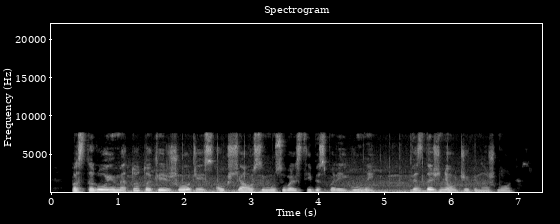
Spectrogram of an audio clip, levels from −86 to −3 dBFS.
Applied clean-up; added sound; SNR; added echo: none; Bird; 15 dB; none.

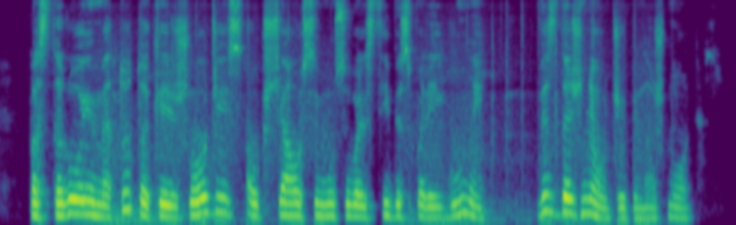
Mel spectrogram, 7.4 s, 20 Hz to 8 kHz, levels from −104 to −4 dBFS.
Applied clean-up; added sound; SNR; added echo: neural mask model RNNoise.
